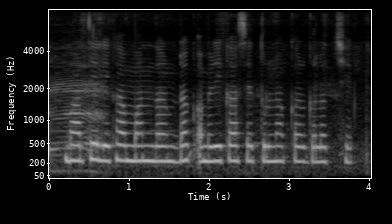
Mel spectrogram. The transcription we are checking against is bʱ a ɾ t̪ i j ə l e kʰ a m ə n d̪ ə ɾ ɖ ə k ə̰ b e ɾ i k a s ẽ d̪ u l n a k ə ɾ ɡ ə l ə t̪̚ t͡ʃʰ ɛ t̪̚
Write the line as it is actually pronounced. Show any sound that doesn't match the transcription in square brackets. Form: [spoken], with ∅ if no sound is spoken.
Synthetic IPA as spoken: bʱ a ɾ t̪ i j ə l e kʰ a m ə n d̪ ə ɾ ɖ ə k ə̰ [m] e ɾ i k a s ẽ [t̪] u l n a k ə ɾ ɡ ə l ə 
